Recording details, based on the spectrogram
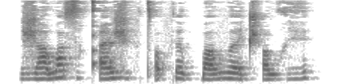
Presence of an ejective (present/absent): present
